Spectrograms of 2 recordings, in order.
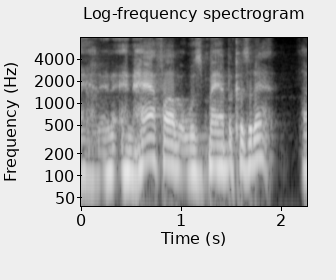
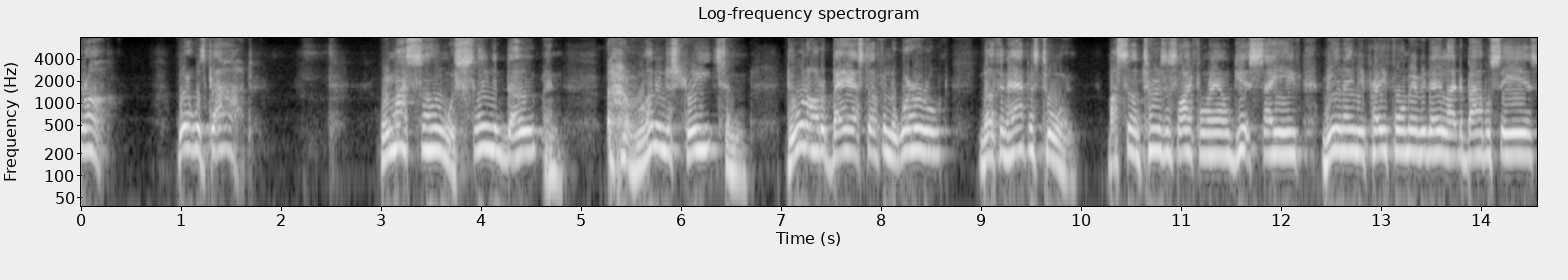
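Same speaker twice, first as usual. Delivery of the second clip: put-on angry, furious outburst, higher; 9 semitones higher than usual. Retelling what he said at the funeral when asked what was wrong: retelling his own furious rant. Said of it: "I'm just livid. I'm mad".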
